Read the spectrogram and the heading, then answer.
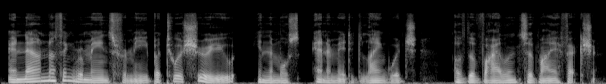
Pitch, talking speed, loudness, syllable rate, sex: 100 Hz, 210 wpm, -20 LUFS, 6.4 syllables/s, male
